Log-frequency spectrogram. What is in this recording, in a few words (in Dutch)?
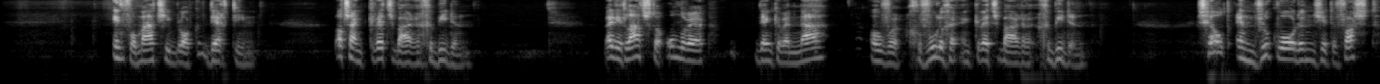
spraak instructie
